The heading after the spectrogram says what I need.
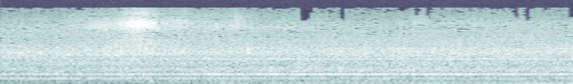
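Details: Steady machine hum with a constant low tone and fan-like noise as an Nd:YAG tattoo-removal laser unit is powered on with its key and runs.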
